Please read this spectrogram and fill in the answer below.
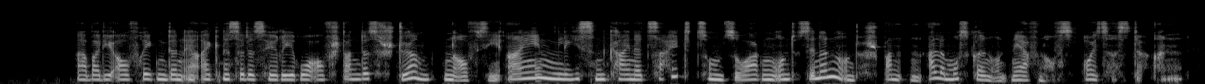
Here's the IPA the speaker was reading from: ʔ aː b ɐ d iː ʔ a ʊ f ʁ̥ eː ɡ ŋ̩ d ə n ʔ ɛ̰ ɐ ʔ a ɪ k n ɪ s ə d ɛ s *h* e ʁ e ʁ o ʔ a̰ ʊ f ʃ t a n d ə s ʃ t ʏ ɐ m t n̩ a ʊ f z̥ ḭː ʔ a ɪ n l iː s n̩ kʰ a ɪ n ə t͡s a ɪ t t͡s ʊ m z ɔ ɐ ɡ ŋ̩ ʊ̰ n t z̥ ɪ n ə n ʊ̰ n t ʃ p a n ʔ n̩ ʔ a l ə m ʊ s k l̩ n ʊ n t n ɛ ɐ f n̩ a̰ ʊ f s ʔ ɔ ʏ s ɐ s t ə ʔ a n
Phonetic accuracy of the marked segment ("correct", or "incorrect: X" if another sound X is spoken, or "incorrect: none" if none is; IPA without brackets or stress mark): correct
